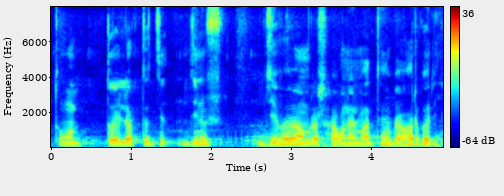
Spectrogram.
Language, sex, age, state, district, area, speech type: Bengali, male, 45-60, West Bengal, Birbhum, urban, spontaneous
